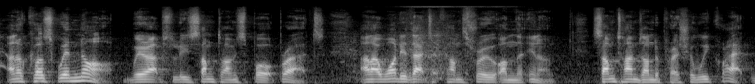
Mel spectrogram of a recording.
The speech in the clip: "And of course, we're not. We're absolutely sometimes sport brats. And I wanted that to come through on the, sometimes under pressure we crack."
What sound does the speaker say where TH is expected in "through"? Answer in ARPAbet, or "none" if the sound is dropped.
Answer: TH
